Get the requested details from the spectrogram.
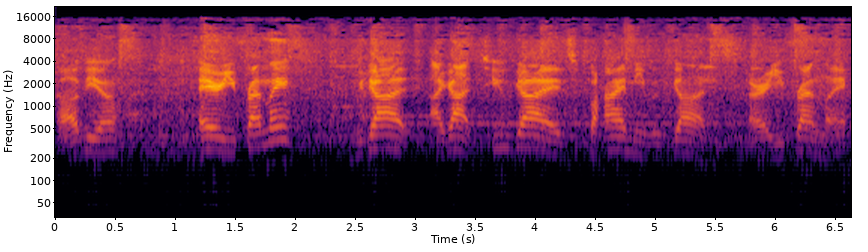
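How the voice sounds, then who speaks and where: Streaming a video game, this man stays in character and chats loosely while barking repeated, bossy commands at his squad. He has a mid-range, fairly even voice and an unhurried pace, with background noise present.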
